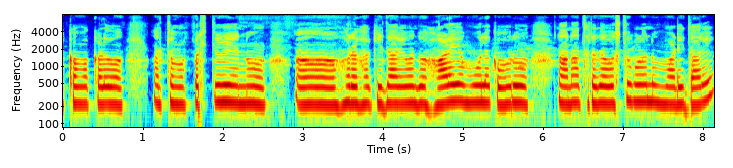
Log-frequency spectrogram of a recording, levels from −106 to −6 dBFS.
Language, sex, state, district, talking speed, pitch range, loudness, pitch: Kannada, female, Karnataka, Chamarajanagar, 80 wpm, 220-235 Hz, -16 LUFS, 225 Hz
